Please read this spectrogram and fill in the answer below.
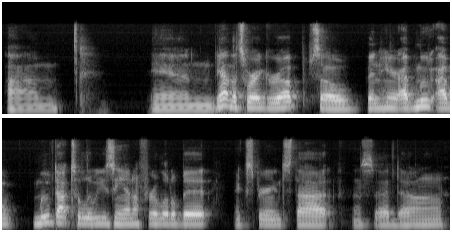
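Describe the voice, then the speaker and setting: Male guest musician, casual and easygoing, halting short replies. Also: fairly high pitch, dark tone. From Colorado. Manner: easygoing, hesitant, short answers. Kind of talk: casual interview chat.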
